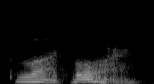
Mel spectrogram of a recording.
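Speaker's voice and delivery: put-on game announcer voice. Saying the title of the game, in the Resident Evil announcer voice. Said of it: "I was doing that voice that's from Resident Evil franchise saying the title".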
